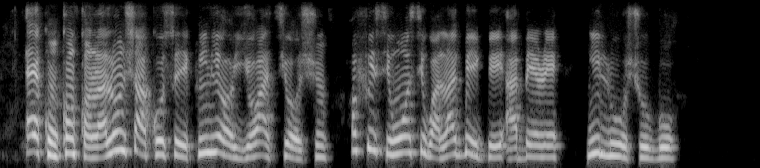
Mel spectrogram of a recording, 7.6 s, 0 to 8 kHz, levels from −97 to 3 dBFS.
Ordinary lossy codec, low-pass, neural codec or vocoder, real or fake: Opus, 32 kbps; 7.2 kHz; none; real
